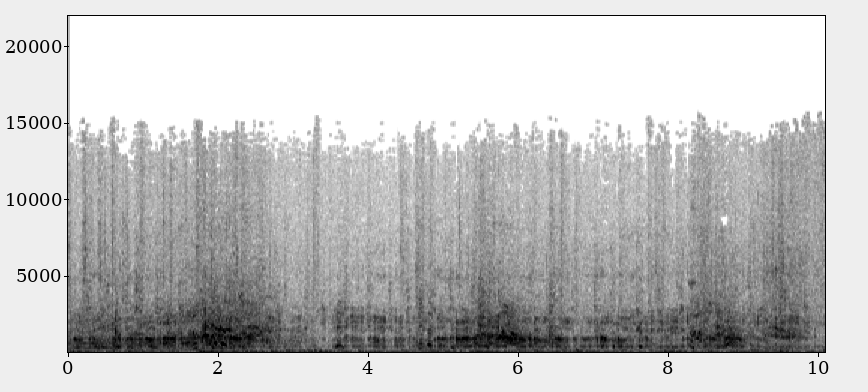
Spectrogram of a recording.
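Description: A monkey giving a run of short barking and screaming alarm calls as a leopard climbs toward it through the branches, over a steady low hum.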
